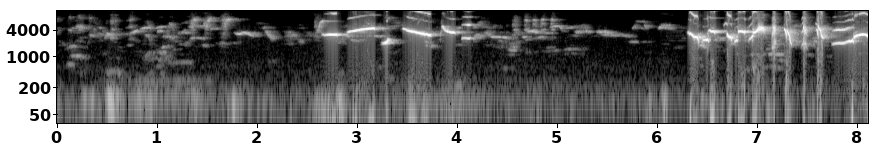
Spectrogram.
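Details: Oriental magpie-robin song, played to provoke a pet bird into singing: scattered high whistled and chirped notes, then loud bursts of sharp rising and falling whistles and rapid clicky phrases near the end.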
